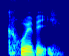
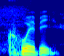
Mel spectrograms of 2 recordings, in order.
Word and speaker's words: Quibi: you quibby quibby okay so this is difficult because in the first syllable we have the e sound so imagine the difference between you know the classic examples of Beach and or sheet and so we have quick okay so just say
